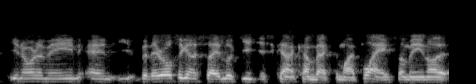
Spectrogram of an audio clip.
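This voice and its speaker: A man's plain, everyday voice with fairly even intonation at a fairly quick pace. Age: 40s. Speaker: podcast host. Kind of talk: interview.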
